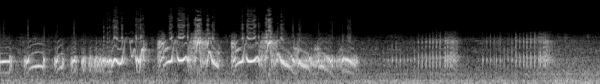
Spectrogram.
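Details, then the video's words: Green pigeon calling with a chain of fluty, wavering whistles that swell into a loud, looping warble, then soften into faint, spaced notes against low hiss. "SUARA BURUNG PUNAI"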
